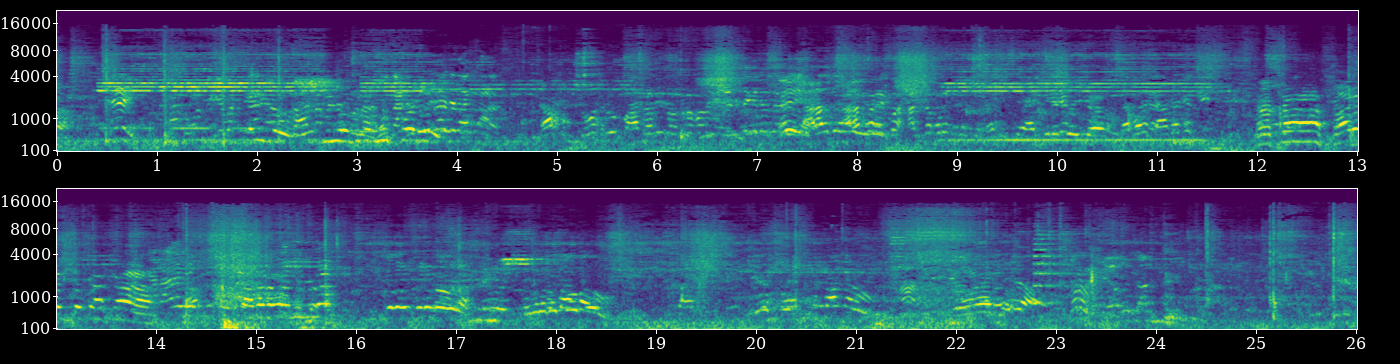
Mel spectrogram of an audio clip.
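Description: Several men talk and call out to one another nearby, outdoors.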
